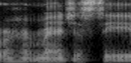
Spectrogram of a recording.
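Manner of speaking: normal talking voice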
